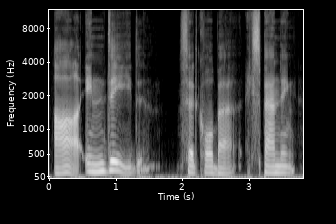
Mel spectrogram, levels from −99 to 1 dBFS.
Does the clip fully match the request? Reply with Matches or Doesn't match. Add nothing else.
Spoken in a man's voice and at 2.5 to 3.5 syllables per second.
Matches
